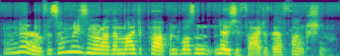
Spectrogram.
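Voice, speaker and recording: A sensible, guarded woman in government. Her husky voice is reserved and firm, correcting others with a wide-ranging intonation. It is radio drama acting. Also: a little high, sing-song, quick pace, a little mellow. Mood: probing, serious. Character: guarded, sensible female British government official.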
